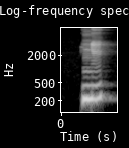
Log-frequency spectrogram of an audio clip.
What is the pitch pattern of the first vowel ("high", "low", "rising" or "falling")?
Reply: rising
